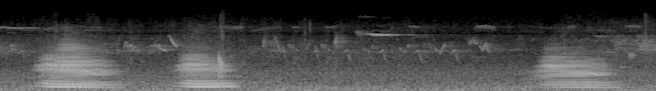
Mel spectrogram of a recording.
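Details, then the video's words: Deep, buzzy bellows from a wild American bullfrog in a pond, linked to mating and territory: three loud droning calls, two close together and a third after a pause of about three seconds, with faint bird chirps between. "Bull frog call loud sounds and fight"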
